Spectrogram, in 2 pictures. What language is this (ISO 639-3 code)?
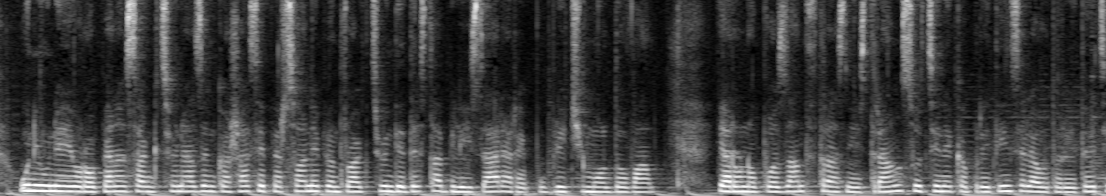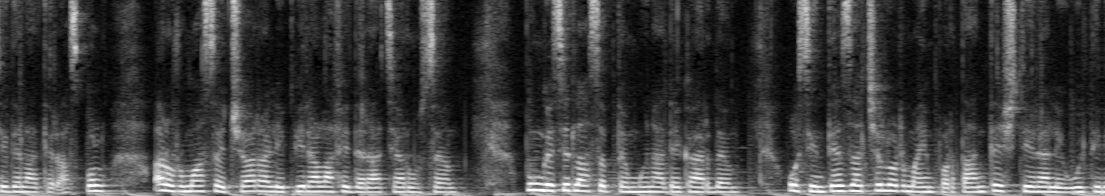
ron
